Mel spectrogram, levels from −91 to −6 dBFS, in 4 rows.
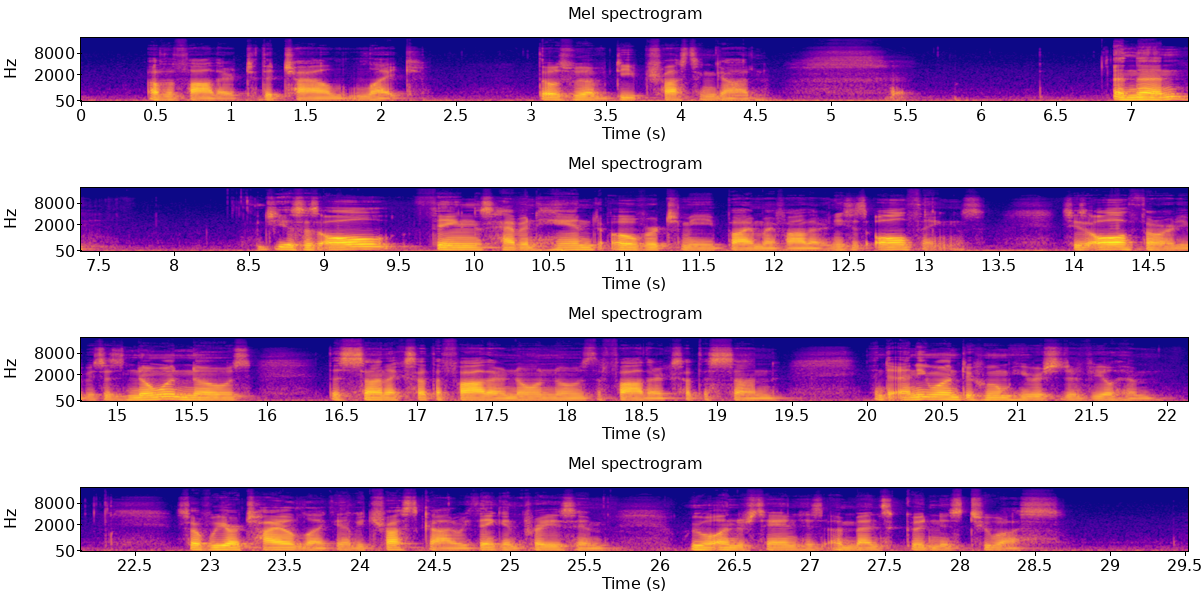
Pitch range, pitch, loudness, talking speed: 100-115 Hz, 110 Hz, -19 LUFS, 185 wpm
